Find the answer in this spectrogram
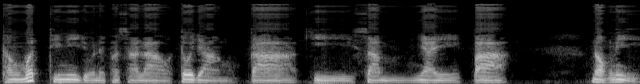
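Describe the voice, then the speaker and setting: A man giving a read-aloud lecture on poetry, slow and deliberate, sounding out example words one at a time. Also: low-pitched, steady tone, slight background noise. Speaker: teacher of poetry.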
